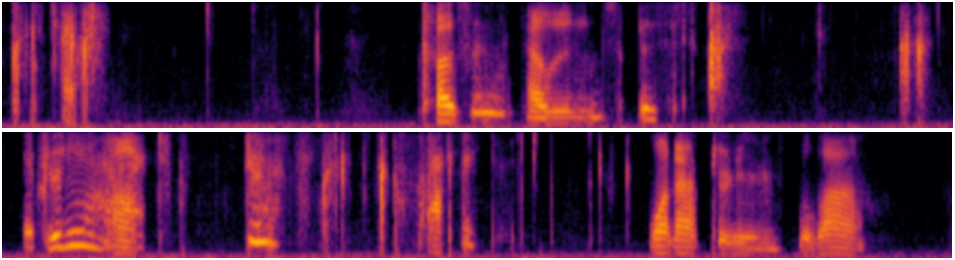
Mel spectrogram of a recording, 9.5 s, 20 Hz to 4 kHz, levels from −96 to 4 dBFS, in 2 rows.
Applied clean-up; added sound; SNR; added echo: neural diffusion model UNIVERSE++.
